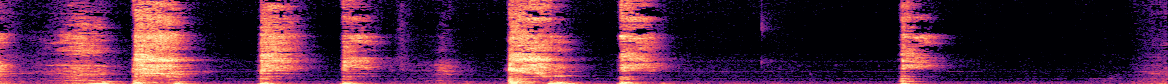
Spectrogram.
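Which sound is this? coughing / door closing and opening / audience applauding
coughing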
